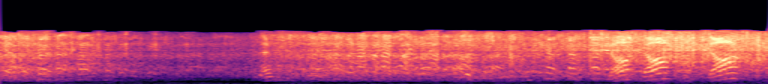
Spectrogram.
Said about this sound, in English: Don't applaud. If you like it, just throw cigarettes.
